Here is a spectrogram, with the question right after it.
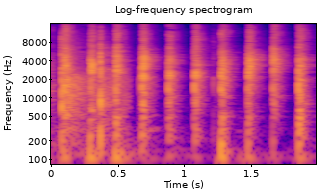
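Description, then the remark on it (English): Steady, evenly spaced hand claps, about nine crisp claps in two seconds, moderately loud, an audience applauding in rhythm for Dr. Christine, with no voices. “A big round of applause for Dr.”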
